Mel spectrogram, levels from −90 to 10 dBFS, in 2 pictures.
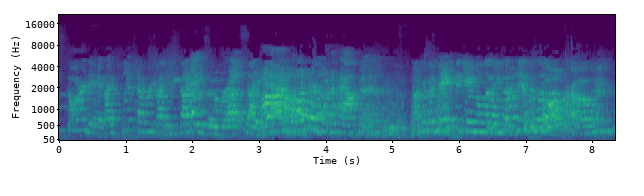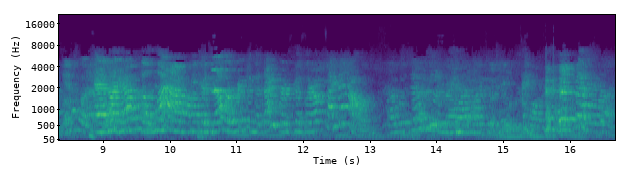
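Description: Chunks out of order at 3.48–3.56 s, 7.60–7.68 s and 15.64–15.76 s jumble the audio briefly. In each, a segment that fits a 40 ms chunk plays one chunk late, or two late at 15.64 s. Nothing goes missing, but the misplaced pieces leave hard joins.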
